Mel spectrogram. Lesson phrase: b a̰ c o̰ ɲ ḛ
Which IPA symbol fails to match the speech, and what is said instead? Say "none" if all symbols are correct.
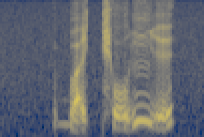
none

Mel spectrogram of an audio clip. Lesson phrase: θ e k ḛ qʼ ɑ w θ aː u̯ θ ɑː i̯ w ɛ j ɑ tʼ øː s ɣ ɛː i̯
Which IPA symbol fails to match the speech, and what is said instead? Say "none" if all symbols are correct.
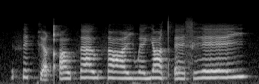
øː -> ɛː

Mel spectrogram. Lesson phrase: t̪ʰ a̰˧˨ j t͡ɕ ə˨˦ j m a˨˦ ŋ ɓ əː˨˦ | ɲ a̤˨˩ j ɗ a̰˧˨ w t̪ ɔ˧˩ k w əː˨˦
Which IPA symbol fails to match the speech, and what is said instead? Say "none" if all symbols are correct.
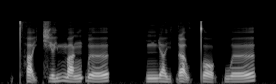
none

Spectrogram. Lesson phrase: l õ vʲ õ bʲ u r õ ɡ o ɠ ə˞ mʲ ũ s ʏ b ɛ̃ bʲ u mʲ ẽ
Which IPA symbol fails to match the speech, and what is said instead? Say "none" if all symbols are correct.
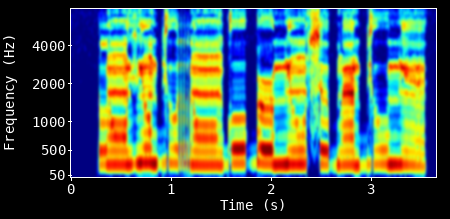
none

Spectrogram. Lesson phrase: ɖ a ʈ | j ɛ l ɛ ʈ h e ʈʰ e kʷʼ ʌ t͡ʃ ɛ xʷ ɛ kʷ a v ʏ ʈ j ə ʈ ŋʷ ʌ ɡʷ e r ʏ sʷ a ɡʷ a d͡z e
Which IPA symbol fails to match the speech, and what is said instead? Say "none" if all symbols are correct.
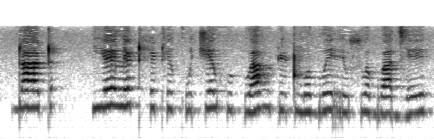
none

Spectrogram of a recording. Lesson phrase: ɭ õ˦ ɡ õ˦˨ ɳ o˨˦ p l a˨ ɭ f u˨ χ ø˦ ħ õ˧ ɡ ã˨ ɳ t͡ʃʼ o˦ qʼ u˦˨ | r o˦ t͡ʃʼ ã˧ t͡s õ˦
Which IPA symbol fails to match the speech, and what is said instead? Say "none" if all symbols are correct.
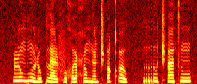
none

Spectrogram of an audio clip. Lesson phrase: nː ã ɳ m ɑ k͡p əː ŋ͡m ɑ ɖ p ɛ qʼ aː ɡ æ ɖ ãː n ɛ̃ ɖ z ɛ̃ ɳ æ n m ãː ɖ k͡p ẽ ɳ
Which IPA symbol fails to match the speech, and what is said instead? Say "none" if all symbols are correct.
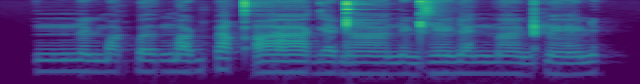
ẽ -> ɛ̃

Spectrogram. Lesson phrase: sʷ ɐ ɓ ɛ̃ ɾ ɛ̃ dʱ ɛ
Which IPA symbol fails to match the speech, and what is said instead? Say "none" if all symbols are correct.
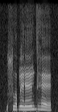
none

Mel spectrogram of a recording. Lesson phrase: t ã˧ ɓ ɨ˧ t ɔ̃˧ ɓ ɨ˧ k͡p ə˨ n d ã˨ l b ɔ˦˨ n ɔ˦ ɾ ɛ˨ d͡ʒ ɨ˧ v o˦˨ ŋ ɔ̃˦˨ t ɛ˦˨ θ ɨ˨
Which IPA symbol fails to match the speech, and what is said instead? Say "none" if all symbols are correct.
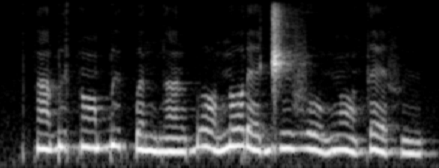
θ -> f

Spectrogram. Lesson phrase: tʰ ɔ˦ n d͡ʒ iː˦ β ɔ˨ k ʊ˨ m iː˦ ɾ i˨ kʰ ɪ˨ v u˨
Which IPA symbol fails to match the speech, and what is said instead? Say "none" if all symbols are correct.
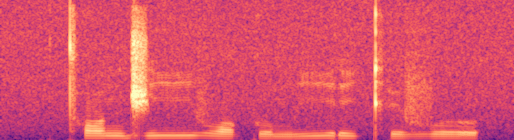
u˨ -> ʊ˨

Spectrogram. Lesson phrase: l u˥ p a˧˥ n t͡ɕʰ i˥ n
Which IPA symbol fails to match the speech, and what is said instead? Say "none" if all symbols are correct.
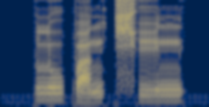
none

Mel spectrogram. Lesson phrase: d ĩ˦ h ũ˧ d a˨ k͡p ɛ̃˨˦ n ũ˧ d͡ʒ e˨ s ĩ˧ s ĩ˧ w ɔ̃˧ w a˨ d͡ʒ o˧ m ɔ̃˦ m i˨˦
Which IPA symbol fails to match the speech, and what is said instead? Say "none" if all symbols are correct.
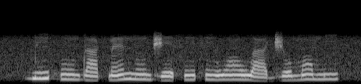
i˨˦ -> i˦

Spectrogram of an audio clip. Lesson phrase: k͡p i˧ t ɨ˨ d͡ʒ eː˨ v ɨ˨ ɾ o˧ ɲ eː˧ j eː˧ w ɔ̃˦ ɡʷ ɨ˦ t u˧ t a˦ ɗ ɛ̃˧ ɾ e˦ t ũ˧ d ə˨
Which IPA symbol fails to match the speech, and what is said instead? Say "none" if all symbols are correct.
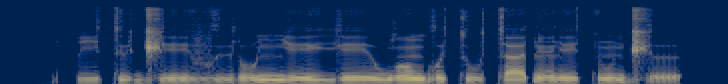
d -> d͡ʒ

